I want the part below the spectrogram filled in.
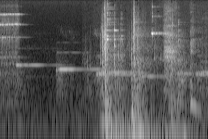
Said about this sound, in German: Obrecht wohnte in einer ärmlichen Gegend in einem verwahrlost aussehenden Haus. Tim klingelte.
